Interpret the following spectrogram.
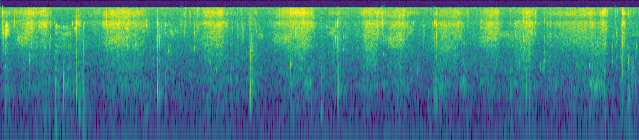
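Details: Dogs licking coconut water popsicles; quick wet clicking licks repeat irregularly, several per second, over a faint steady low hum.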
